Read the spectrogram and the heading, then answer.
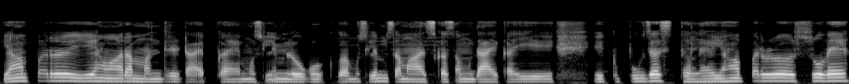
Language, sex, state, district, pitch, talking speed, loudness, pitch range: Hindi, male, Madhya Pradesh, Katni, 135 Hz, 170 wpm, -18 LUFS, 125-155 Hz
